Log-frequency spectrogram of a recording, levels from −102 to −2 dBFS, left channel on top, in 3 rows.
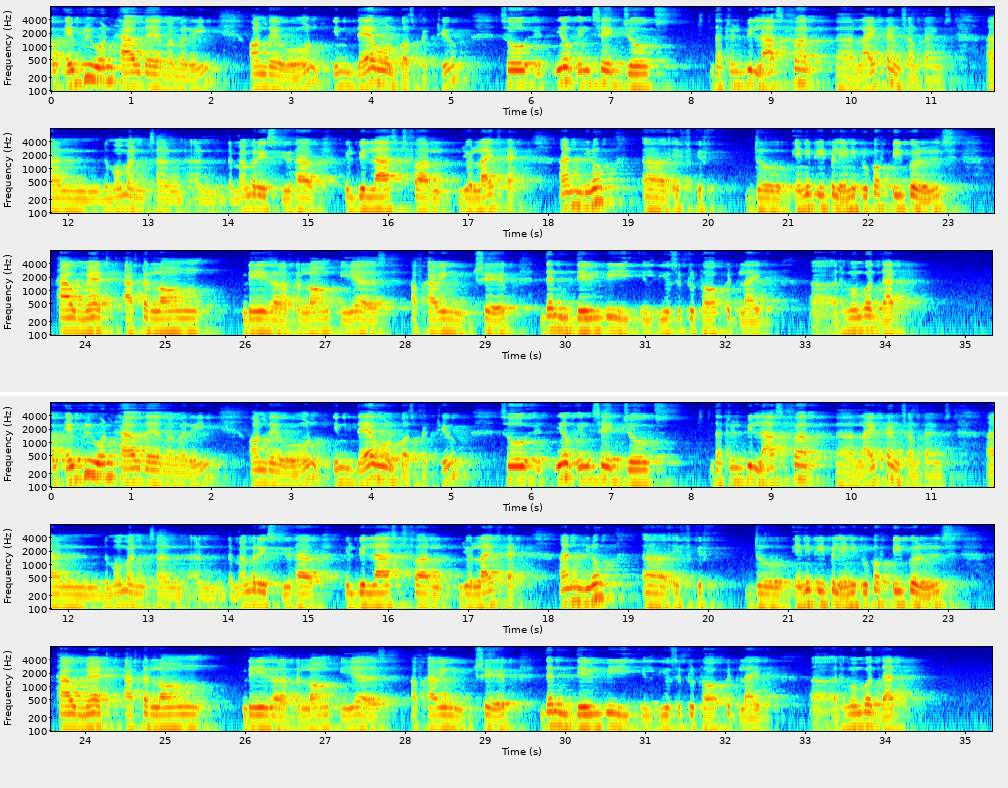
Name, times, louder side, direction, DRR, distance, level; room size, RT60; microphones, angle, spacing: voice 1, 0.0-7.7 8.2-18.8 19.2-20.0 20.5-23.4 23.6-25.5 26.0-27.8 28.1-32.5 33.1-34.1, equal, 10° left, -1 dB, 1.8 m, -27 dB
25.0 x 19.5 x 8.5 m, 0.94 s
head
